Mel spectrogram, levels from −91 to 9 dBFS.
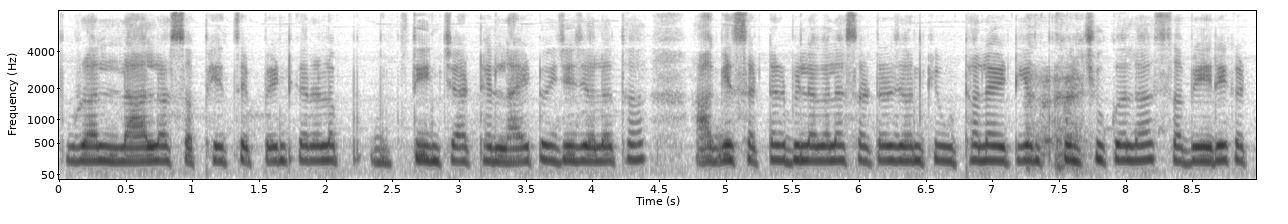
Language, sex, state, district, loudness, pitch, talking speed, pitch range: Hindi, female, Uttar Pradesh, Varanasi, -22 LUFS, 225 Hz, 215 wpm, 220-235 Hz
